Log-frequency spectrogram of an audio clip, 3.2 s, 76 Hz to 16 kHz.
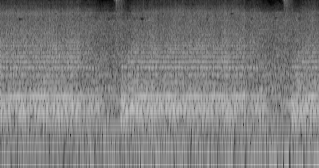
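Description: Short rock freight train running in Run 8 Train Simulator, loud steady engine drone with a sustained horn-like tone throughout, close and unbroken.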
